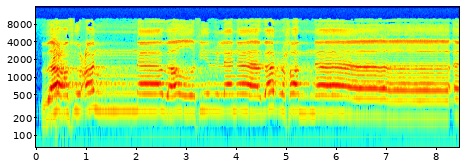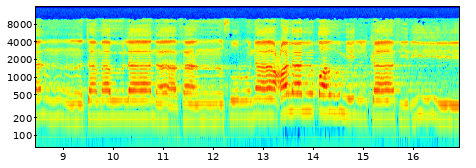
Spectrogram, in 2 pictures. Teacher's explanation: Bir de ente kelimesinde ihfa gunnesi var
